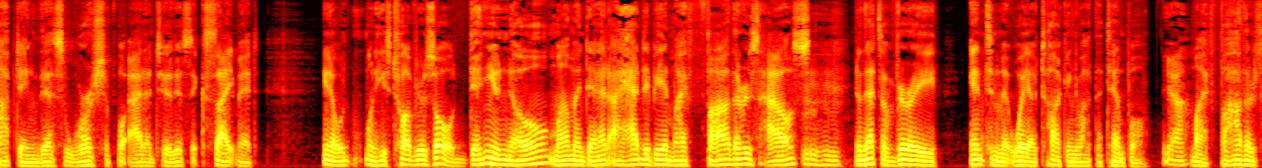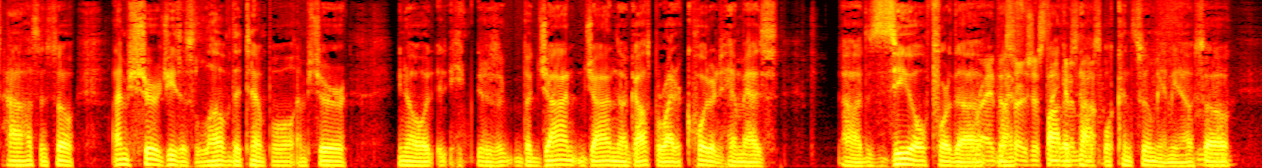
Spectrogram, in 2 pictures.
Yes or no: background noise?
no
